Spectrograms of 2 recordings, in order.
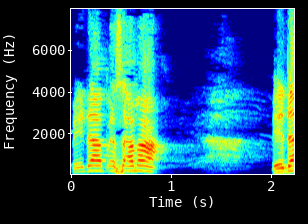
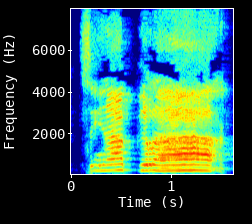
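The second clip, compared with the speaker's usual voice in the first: limp command; much slower than usual. Shown as a demonstration. Weak general mumbling an order to troops, limp. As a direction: say it weakly, no force behind it. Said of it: "kalau jenderalnya nyuruhnya begini".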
